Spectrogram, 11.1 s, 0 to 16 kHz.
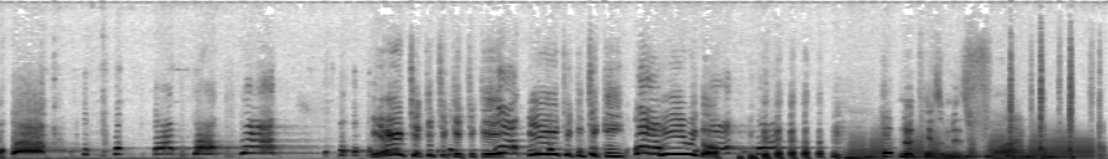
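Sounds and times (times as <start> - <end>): cartoon chicken squawk: 0.0 - 0.5, 1.5 - 3.5
voices imitating chicken clucks: 0.0 - 8.2.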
